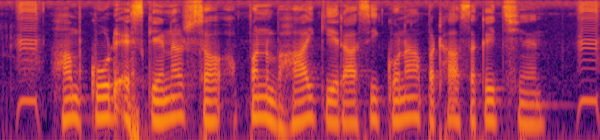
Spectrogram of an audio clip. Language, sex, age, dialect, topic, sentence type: Maithili, male, 25-30, Southern/Standard, banking, question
